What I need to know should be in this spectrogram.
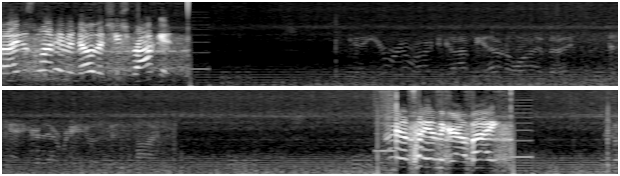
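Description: A man talks over a helmet intercom.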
